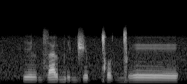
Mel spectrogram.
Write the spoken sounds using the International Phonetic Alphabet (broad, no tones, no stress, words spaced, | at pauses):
ild͡zalbi d͡ʒepǀo ɡ͡ǀeː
